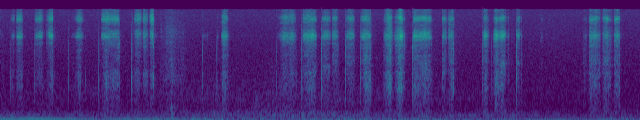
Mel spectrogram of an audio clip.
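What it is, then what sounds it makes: Pencil drawing on a sketchbook page. A graphite pencil scratches flowing hair lines across a white paper page of a spiral sketchbook. Quick, bright, dry scratching strokes come in short irregular bursts over a steady low hum.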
